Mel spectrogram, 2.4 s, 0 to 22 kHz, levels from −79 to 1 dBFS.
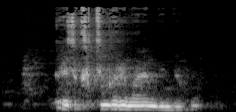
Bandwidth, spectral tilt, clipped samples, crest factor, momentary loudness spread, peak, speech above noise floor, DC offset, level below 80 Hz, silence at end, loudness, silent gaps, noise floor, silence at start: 17 kHz; -3.5 dB/octave; under 0.1%; 16 dB; 18 LU; -2 dBFS; 34 dB; under 0.1%; -66 dBFS; 0.35 s; -16 LUFS; none; -51 dBFS; 0.55 s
